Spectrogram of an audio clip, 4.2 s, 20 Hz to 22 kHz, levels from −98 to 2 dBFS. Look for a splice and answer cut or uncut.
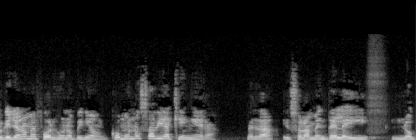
uncut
